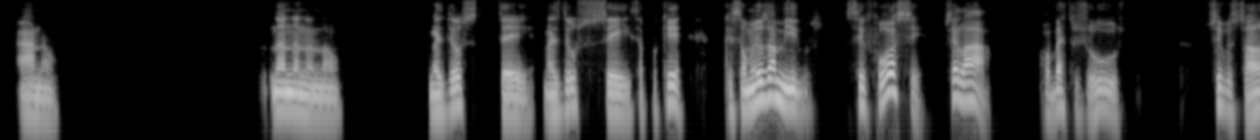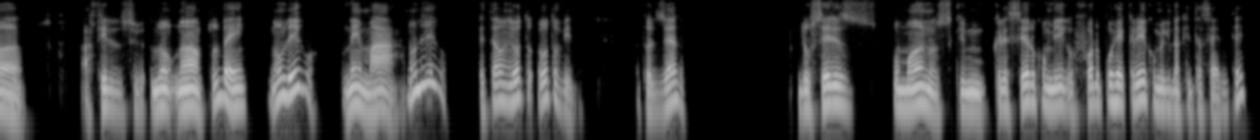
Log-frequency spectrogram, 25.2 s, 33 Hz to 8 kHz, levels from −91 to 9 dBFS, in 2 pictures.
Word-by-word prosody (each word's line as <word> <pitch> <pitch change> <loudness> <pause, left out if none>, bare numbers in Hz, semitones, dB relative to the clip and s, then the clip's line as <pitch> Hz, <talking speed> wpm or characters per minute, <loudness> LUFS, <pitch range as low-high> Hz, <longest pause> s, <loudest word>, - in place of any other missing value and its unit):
Ah 95 0 +1
não. 85 -2 -3 2.1
Na 110 0 +4
na 105 -1 +5
na 95 -2 +2
não, 85 -2 -2 0.9
mas 100 0 +1
eu 125 +2 +3 0.4
sei, 90 -1 +3
mas 100 0 -1
eu 120 +1 +2
sei, 100 -5 0
sabe - - -11
por - - -15
quê? - - +2 0.4
Porque 105 - -8
são 110 +3 +1
meus 155 +8 +6
amigos, 125 - +4 0.2
se 130 - -2
fosse, 220 - +3 0.2
sei 175 - +2
lá, 155 -2 +5 0.5
Roberto 105 +3 -3
Justos, 100 +1 -4 0.8
Silvio 125 -6 -3
Santos, 105 -2 +1 0.5
a - - -8
filha 125 -1 -2
do 105 - -11
Silvio 100 - -12
na 120 +2 +2 0.2
não, 115 - +1
tudo 135 - -5
bem, 125 -7 +4 0.2
não 175 +3 0
ligo, 220 +4 +2 0.2
Neymar, 120 -3 +1
não 185 +5 -1
ligo, 285 -2 -1 0.3
eles 105 - -8
estão 150 +7 -1
em 145 - 0
outro 170 +1 0
outra 160 +3 -1
vida, 105 -7 -10 0.6
eu - - -25
tô 105 - -3
dizendo 125 +6 -1 1.1
dos 110 -3 -3
seres 130 -3 0
humanos 120 -3 +1
que - - -4
n 105 -1 0
cresceram 130 +5 0
comigo, 125 -4 -2
foram 135 +7 -3
para 150 - -2
o - - +3
recreio 145 +2 +1
comigo 125 -5 -3
na 115 -2 -3
quinta 105 -1 -10
série, 90 +1 -6
entende? 115 - -5
115 Hz, 155 wpm, -23 LUFS, 100-140 Hz, 2.1 s, meus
